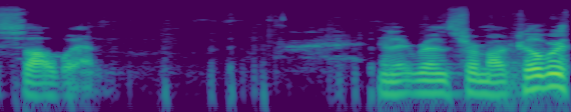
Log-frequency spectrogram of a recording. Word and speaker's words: Samhain: as I mean but the Celtic pronunciation is Sawan and it runs from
